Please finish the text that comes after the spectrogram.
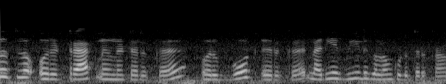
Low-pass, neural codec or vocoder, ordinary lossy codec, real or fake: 5.4 kHz; none; none; real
